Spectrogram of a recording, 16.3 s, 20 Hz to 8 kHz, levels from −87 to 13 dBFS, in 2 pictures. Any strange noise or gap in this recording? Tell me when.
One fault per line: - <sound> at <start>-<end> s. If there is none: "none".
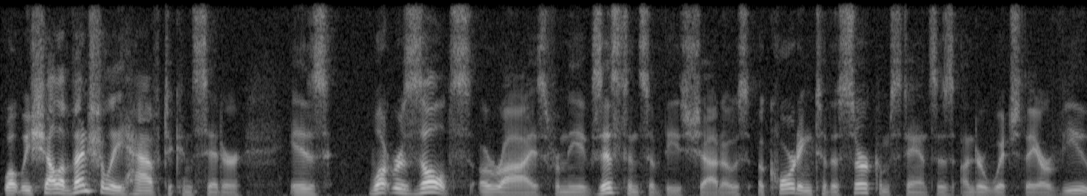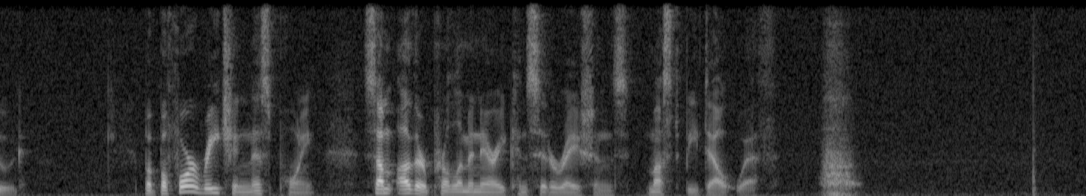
- breath at 14.3-14.6 s
- thud at 15.9-16.0 s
